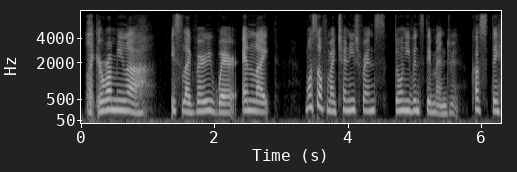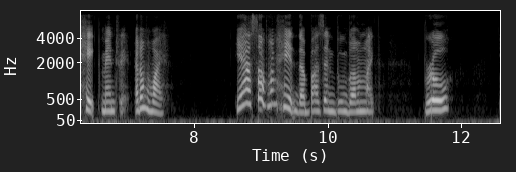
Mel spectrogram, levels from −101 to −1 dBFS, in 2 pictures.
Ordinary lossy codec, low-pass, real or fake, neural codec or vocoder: none; 7.2 kHz; fake; codec, 16 kHz in and 24 kHz out, 0.4 kbps, LongCat-Audio-Codec, two codebook decoder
